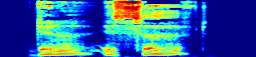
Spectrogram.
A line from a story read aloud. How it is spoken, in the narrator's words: he murmured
